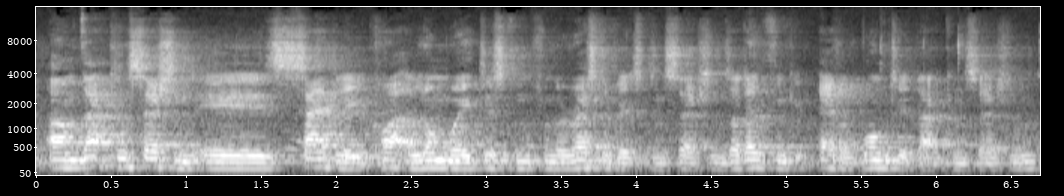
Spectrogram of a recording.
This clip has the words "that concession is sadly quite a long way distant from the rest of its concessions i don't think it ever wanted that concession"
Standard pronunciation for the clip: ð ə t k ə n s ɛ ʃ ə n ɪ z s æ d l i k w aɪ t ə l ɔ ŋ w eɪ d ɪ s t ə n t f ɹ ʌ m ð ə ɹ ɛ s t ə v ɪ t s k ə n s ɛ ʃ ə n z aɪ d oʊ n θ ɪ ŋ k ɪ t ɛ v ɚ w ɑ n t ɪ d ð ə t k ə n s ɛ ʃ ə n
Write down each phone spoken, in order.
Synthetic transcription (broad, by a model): ð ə t k ə n s ɛ ʃ ə n ɪ z s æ d l i k w aɪ t ə l ɔ ŋ w eɪ d ɪ s t ə n t f ɹ ʌ m ð ə ɹ ɛ s t ə v ɪ t s k ə n s ɛ ʃ ə n z aɪ d oʊ n θ ɪ ŋ k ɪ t ɛ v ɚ w ɑ n t ɪ d ð ə t k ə n s ɛ ʃ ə n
